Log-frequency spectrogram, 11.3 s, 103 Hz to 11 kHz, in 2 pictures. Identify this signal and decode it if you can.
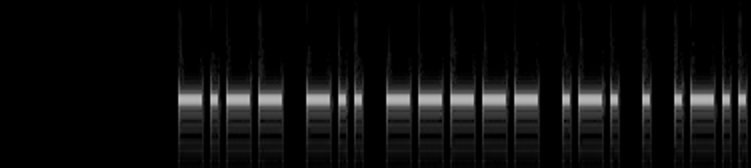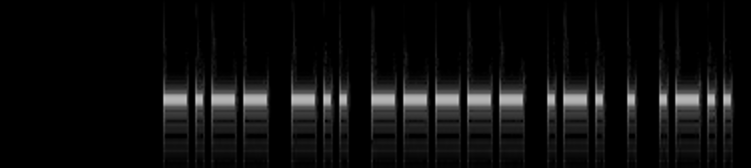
Morse code, heard as a keyed tone, about 21 wpm, 700 Hz. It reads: YD0REL YD0REL
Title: DXCC-100 Call Signs - 6 Characters - Repeated 2x - 20wpm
